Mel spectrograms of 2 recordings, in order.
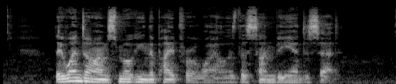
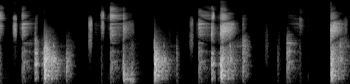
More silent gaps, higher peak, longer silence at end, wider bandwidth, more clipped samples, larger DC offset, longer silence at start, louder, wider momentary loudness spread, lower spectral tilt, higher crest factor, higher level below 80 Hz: second, none vs 3.12-3.30 s; about the same, -2 dBFS vs 0 dBFS; first, 0.6 s vs 0 s; second, 16 kHz vs over 20 kHz; neither; neither; first, 0.55 s vs 0 s; about the same, -17 LUFS vs -18 LUFS; about the same, 15 LU vs 17 LU; first, -4.5 dB/octave vs -0.5 dB/octave; about the same, 16 dB vs 20 dB; first, -48 dBFS vs -58 dBFS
